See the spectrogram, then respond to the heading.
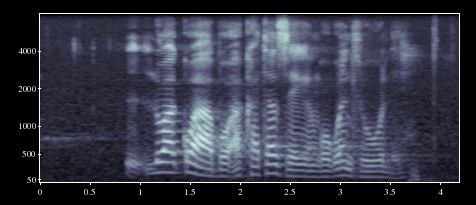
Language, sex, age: Zulu, male, 19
